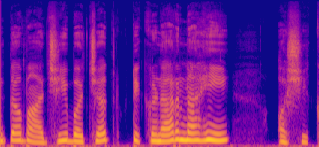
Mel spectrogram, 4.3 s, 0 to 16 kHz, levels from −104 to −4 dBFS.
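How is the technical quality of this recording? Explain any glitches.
The whole recording has a wrong sample rate problem, so it plays slow and low from start to finish. The samples are being clocked out more slowly than they were captured, with no rate conversion, so the speech runs at about two-thirds of its proper speed and the pitch drops about 7 semitones, close to a musical fifth. That ratio fits audio made at 48 kHz being played back at 32 kHz. Speed and pitch fall together, which gives the speech that heavy, dragged-out, deepened quality throughout.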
